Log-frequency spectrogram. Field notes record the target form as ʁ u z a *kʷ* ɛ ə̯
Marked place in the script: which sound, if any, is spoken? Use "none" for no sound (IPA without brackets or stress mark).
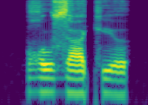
kʲ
